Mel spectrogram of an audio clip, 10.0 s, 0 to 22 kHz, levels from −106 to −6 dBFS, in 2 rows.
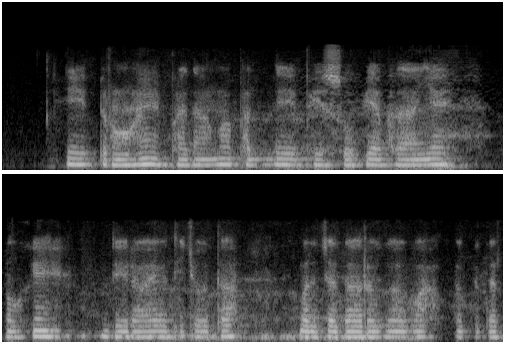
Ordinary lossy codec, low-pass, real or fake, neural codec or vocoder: Opus, 16 kbps; 7.2 kHz; real; none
